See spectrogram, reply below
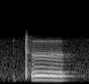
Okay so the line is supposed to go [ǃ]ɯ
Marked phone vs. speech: incorrect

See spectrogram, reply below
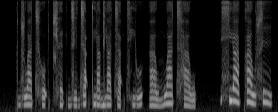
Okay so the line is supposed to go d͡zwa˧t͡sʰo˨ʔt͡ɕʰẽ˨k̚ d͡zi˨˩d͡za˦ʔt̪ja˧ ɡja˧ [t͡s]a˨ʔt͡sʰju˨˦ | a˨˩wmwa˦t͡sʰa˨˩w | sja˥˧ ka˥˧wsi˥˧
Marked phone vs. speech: correct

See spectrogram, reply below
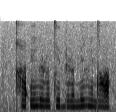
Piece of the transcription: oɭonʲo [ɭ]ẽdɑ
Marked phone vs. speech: incorrect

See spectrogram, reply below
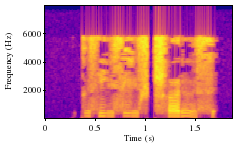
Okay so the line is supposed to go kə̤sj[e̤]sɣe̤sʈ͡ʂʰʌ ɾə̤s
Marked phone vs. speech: correct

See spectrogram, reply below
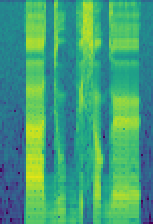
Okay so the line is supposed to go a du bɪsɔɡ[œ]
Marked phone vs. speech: correct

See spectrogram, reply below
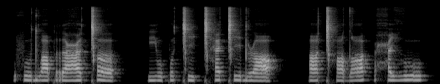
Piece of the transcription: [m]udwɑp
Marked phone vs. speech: incorrect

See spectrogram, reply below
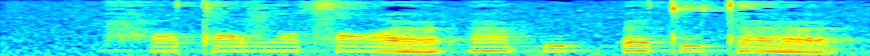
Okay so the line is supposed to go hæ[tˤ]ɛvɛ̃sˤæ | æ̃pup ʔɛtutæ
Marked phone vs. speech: correct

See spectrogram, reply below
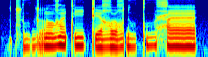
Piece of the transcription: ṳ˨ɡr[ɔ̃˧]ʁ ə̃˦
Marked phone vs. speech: correct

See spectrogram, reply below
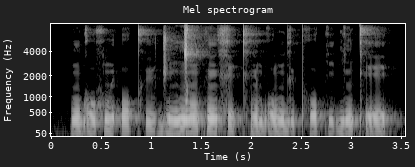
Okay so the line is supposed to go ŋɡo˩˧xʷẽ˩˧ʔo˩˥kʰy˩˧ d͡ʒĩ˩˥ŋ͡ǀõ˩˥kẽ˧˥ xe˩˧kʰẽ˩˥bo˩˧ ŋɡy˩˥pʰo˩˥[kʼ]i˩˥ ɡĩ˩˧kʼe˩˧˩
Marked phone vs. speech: incorrect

